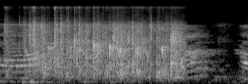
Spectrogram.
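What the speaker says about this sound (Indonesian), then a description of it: "Tepuk tangan dulu dong untuk kelompok Muka." A school class clapping for a presenting group, a short burst of many hands clapping up close, fading out after about two seconds.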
